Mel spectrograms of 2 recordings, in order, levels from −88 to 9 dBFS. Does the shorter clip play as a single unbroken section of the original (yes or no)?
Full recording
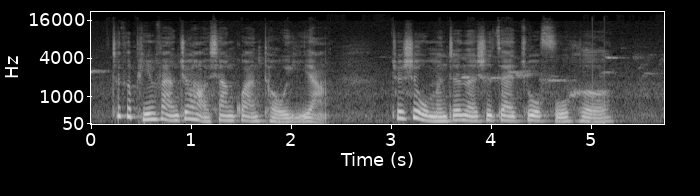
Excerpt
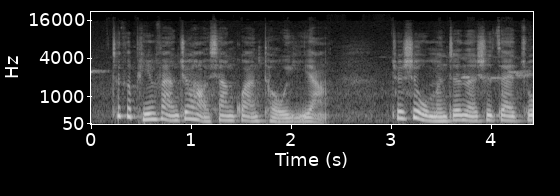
yes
